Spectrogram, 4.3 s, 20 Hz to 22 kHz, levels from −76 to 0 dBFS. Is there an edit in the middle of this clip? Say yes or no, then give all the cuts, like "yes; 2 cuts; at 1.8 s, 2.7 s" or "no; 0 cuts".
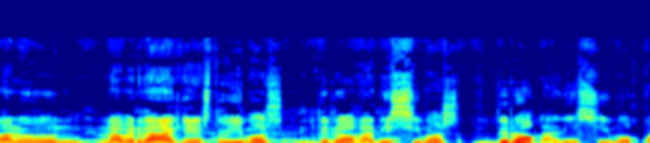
no; 0 cuts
